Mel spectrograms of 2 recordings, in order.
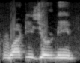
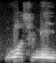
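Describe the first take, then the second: First: 'What is' is said as two full words. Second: 'What is' is squeezed into one syllable. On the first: The speaker calls it wrong. "leave speaking that what is your name" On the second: The speaker calls it right. "Try to pronounce what's your name"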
